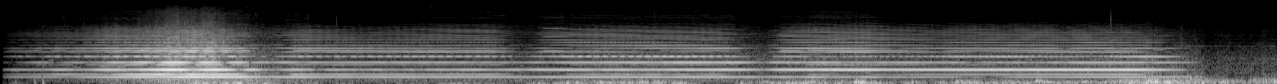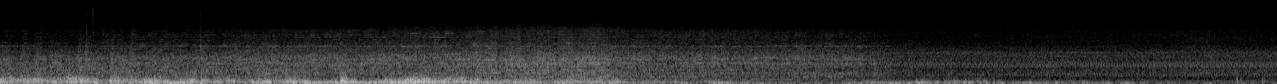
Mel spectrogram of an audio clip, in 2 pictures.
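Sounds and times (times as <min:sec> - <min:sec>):
train horn in Arriaga: 0:00.0 - 0:12.1.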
